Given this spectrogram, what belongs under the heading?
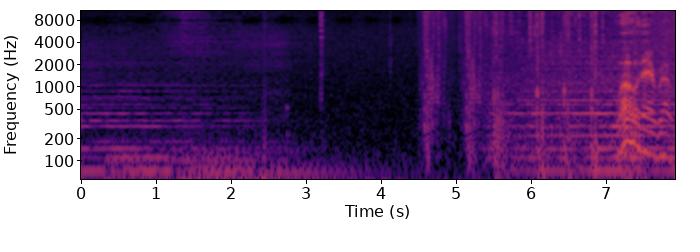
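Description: Hooves of the horse Roach clip-clopping at a gallop in The Witcher video game, a steady thudding rhythm with background game music and a voice talking over it.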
